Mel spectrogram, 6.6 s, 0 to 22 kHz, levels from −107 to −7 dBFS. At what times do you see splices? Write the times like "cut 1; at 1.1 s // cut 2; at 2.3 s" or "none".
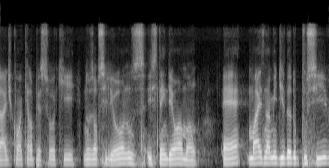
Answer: cut 1; at 1.6 s // cut 2; at 4.4 s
